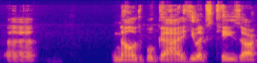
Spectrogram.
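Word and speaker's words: Ka-Zar: knowledgeable guy he likes kazaar khazal sounds too hocus i agree with you dave kazar is the way i've always said it as well yeah that's how i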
